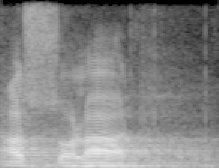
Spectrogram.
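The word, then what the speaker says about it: الصلاة: Contohnya as-salat. Ya, as-salat. Cara membacanya dengan mengidghamkan atau mentasdidkan pada huruf syamsiyah ya, sehingga alif lamnya tidak terbaca lagi meskipun tulisannya tetap ada. Jadi alif lamnya itu tidak terbaca walaupun ada tertulis seperti as-salat.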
